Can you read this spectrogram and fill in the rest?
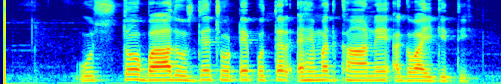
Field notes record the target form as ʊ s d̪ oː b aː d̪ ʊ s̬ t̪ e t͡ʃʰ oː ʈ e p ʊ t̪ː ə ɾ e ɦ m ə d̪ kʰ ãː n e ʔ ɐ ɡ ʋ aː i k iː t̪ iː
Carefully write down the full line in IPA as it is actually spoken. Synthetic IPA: ʊ s t̪ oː b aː d̪ ʊ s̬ d̪ e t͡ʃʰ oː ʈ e p ʊ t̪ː ə ɾ ɛ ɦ m ə d̪ kʰ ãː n e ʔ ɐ ɡ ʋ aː i k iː t̪ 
